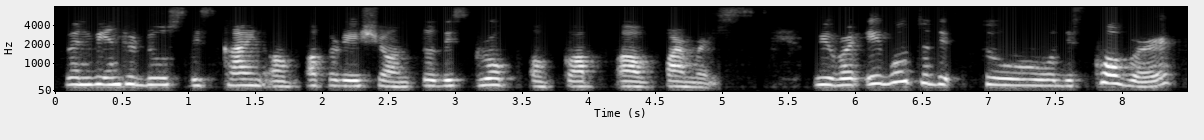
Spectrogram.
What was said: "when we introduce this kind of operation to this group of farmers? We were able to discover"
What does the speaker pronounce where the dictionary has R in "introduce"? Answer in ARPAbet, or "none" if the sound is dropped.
R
